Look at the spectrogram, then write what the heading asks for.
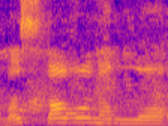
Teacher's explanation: اللہ سے پہلے لفظ بو کے اوپر زبر ہے تو اللہ کو پر کر کے پڑھیں گے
